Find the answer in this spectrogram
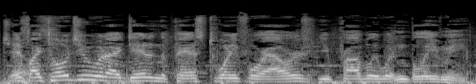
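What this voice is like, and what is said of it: Flat monotone drugged-sounding voice. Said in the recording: “I'm talking in a monotone voice because... hopped up on loads of morphine.”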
